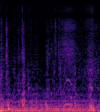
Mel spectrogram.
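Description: Low steady hum inside a car's cabin, with a soft thump right at the start and faint bits of voice, while the driver's seat belt is being handled.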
